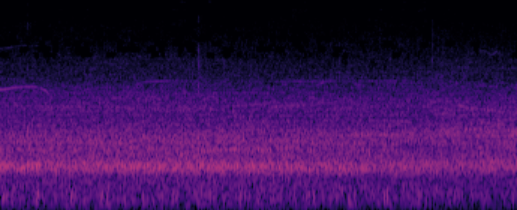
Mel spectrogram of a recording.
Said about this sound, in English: you think that this crowd here at Condensed Stadium is fired up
